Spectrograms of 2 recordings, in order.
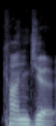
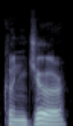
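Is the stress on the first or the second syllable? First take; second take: first; second. First: The stress falls on the first syllable. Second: The stress falls on the second syllable. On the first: The speaker calls it right. "it's conjure as well. So the stress is, Zdenek and listeners, on the first syllable" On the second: The speaker calls it wrong. "So it's not conjure"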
